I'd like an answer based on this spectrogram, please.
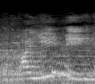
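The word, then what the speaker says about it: Aimee: I said, but it's spelled A-I-M-E-E. Amy usually is spelled A-M-Y. I said, maybe it's a Japanese rendition for Aimi. And I said, does that sound Japanese? He says, yes. Aimi, especially the Mi, is a very popular name for Japanese girls.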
